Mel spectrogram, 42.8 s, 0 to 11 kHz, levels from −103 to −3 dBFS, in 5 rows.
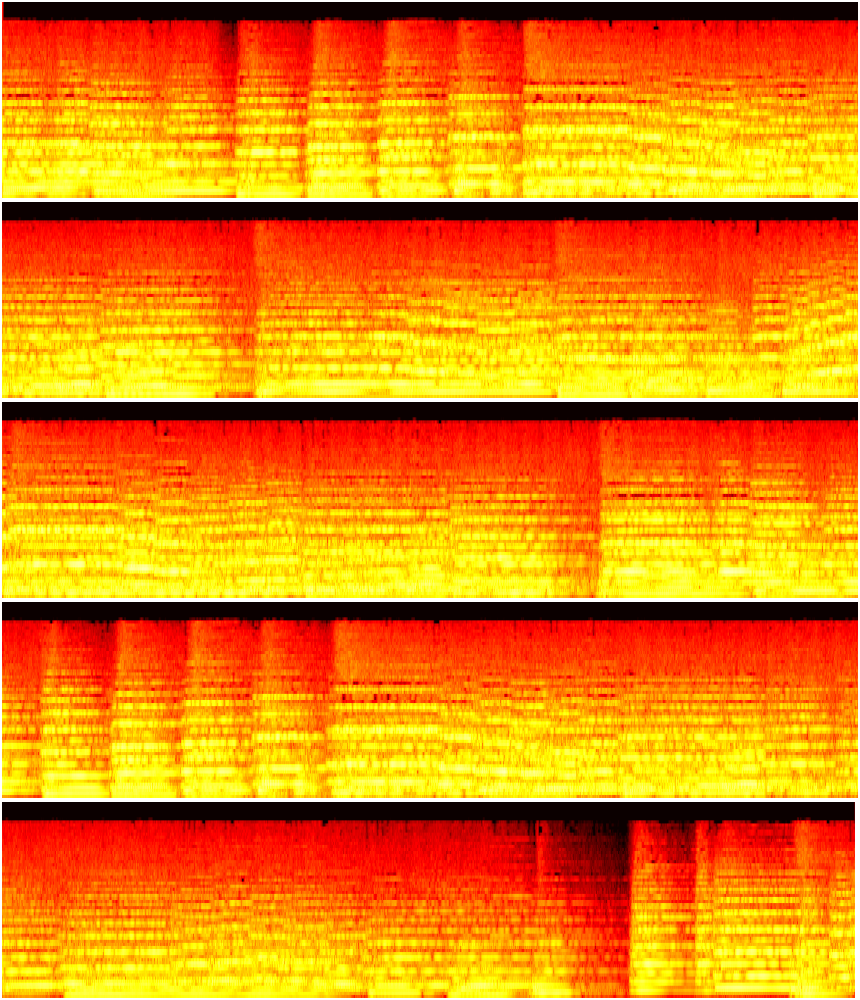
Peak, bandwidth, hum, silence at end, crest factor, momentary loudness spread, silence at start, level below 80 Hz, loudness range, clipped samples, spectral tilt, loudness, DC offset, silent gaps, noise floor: -4 dBFS; 8 kHz; none; 0 s; 16 dB; 6 LU; 0 s; -40 dBFS; 4 LU; under 0.1%; -7 dB/octave; -19 LUFS; under 0.1%; none; -43 dBFS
